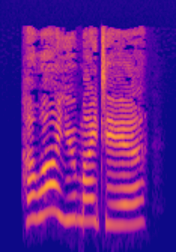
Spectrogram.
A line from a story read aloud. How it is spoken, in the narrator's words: the old lady cried cheerfully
